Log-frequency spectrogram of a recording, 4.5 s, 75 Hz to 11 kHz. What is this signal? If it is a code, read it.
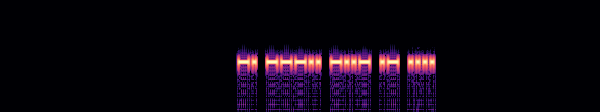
Morse code, heard as a keyed tone, about 46 wpm, 700 Hz. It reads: N8XAH
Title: USA Call Signs - 5 Characters - Repeated 3x - 45wpm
